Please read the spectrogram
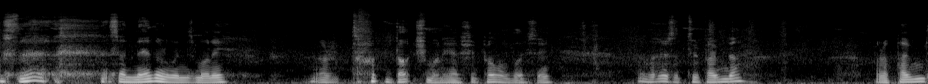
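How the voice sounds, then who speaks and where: Speaking with a Scottish accent, a man with a fairly low voice leaves long, frequent pauses. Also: ordinary pitch variation, moderate pace. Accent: Scottish (Fife). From Scotland, Fife. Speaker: travel vlogger. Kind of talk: casual vlog narration. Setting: outdoors. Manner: animated.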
